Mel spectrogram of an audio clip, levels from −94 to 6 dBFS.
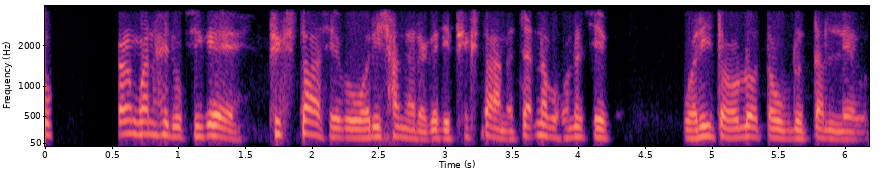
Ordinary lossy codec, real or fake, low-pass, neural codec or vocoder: none; real; 3.6 kHz; none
